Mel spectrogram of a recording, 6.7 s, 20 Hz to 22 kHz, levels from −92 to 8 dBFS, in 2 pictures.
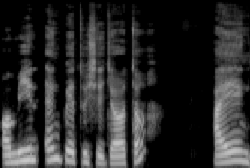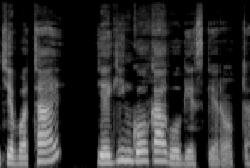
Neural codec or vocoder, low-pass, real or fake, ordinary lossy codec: vocoder, 44.1 kHz, 128 mel bands every 512 samples, BigVGAN v2; 19.8 kHz; fake; none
